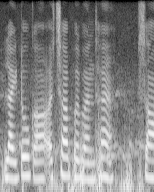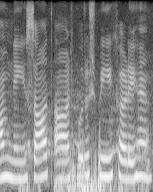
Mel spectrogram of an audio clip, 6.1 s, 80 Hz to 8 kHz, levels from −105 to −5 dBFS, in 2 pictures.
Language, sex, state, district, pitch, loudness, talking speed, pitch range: Hindi, female, Punjab, Fazilka, 235 Hz, -14 LUFS, 115 wpm, 220-250 Hz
